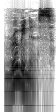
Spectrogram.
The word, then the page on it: roominess: British English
